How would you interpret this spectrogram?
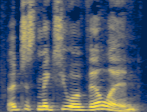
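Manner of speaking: acted boyish protest; earnest protest. A narrator's reading. Boy stands up to bully.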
